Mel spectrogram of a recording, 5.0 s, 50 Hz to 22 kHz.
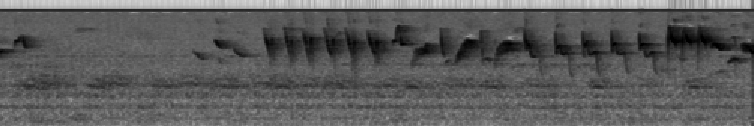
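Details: An American goldfinch recorded on a Nikon D800 begins with a few scattered high notes, then launches into a fast, steady series of sharp, sweet twitters and rising chirps lasting several seconds over light hiss.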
